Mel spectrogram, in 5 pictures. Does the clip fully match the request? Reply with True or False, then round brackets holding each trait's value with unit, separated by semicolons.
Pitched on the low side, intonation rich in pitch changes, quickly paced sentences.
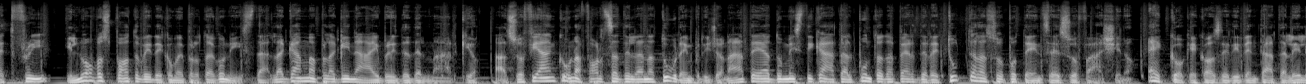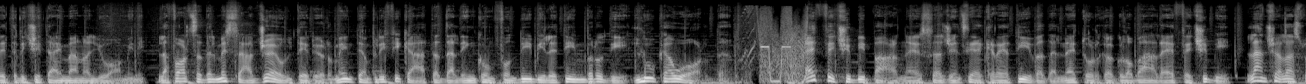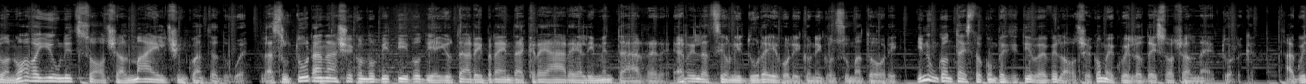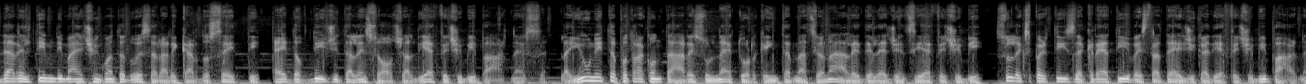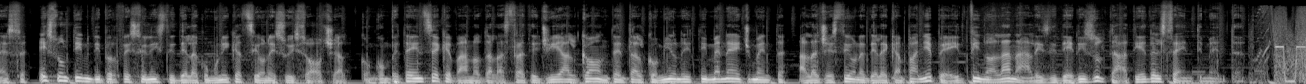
False (100 Hz; 6.5 semitones; 155 wpm)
